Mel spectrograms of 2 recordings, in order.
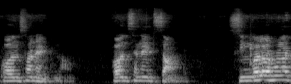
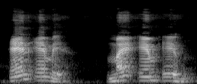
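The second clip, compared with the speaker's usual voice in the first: ordinary delivery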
